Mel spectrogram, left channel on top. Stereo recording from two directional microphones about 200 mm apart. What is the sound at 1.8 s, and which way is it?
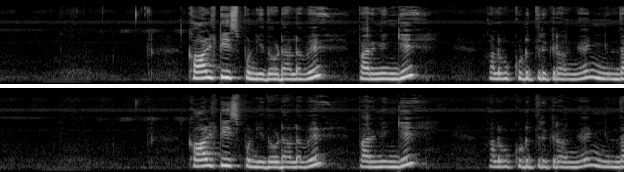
A woman's voice, 45° left (ahead or behind).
